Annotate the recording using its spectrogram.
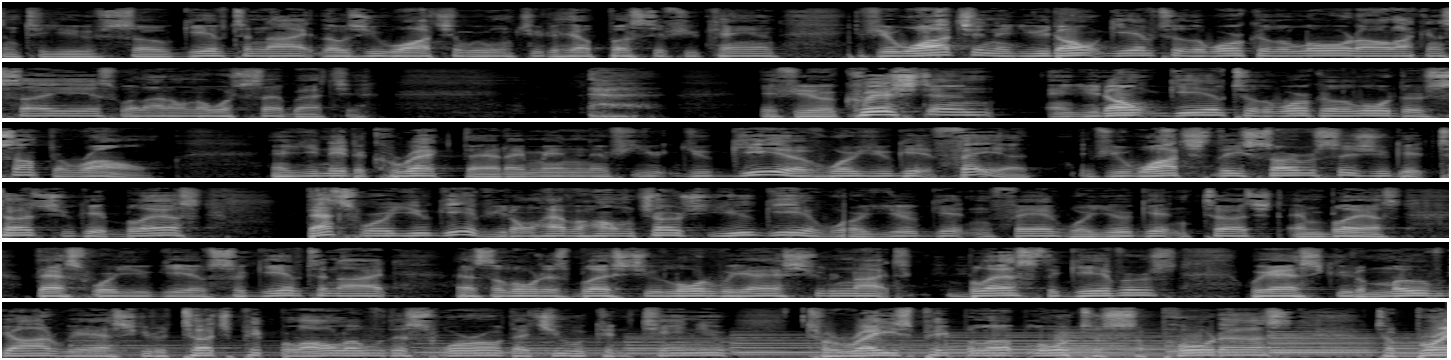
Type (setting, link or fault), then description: setting, large echoing room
